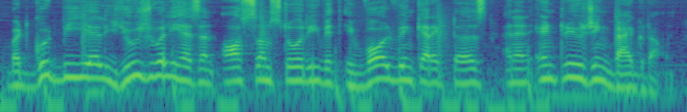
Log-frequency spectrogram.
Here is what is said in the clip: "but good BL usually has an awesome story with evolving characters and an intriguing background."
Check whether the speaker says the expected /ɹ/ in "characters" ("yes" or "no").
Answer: yes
